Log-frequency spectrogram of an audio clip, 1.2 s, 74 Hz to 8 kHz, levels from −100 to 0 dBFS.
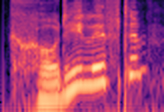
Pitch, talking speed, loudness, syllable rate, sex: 220 Hz, 195 wpm, -15 LUFS, 4.2 syllables/s, male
